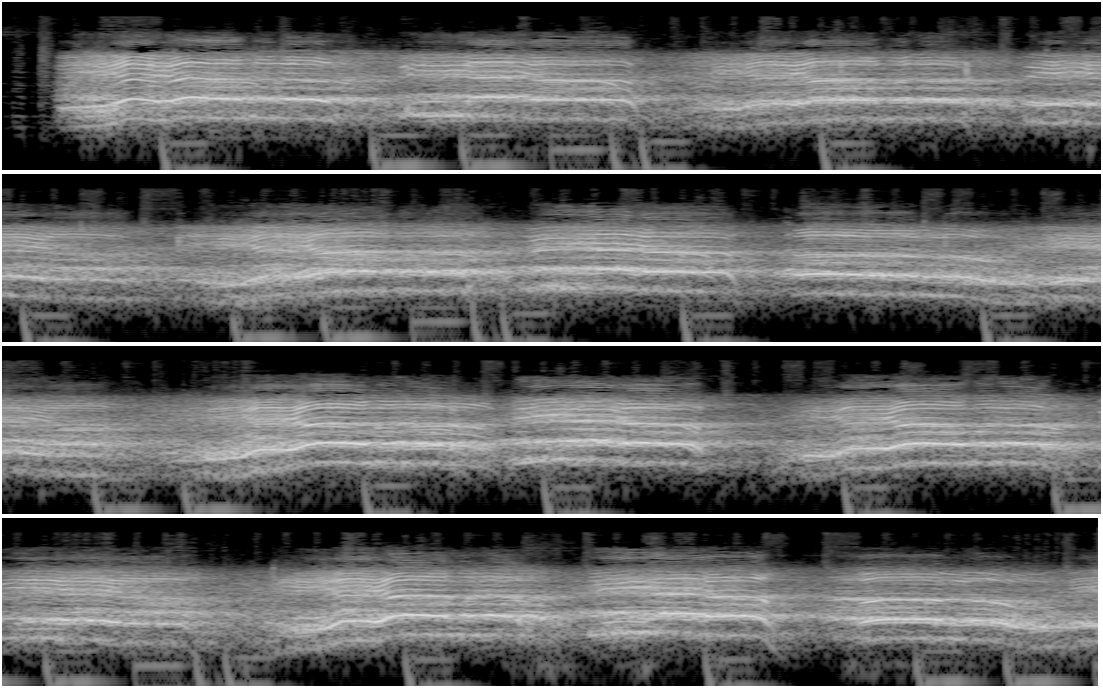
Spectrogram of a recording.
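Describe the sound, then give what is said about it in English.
A large crowd of Tottenham Hotspur football fans chants in unison, singing about VAR, loud and sustained, repeating a melodic phrase in a steady rhythm with short breaks between lines, carried on for about half a minute. “That was Tottenham Hotspur fans singing their love and appreciation for VAR, which once again was at the center of attention”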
